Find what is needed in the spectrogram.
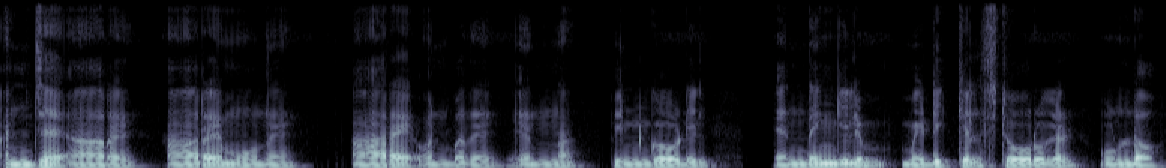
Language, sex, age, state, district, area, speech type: Malayalam, male, 18-30, Kerala, Kozhikode, urban, read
